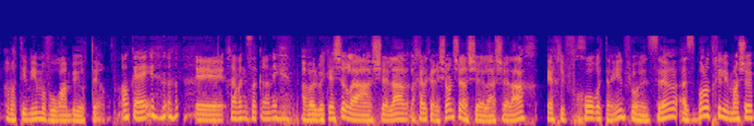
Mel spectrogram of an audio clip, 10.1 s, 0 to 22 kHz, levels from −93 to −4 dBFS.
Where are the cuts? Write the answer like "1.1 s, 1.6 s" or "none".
1.5 s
